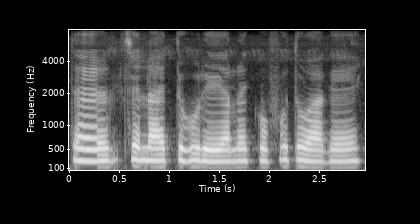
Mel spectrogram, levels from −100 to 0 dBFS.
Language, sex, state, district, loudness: Chakma, female, Tripura, Dhalai, -14 LUFS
